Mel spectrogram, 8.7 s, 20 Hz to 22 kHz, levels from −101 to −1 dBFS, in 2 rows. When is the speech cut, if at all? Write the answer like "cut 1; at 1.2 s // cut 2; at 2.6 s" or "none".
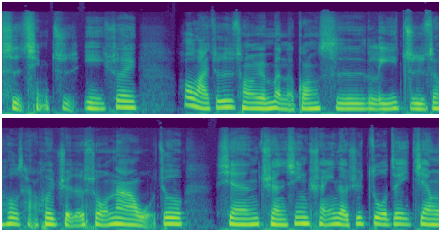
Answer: none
